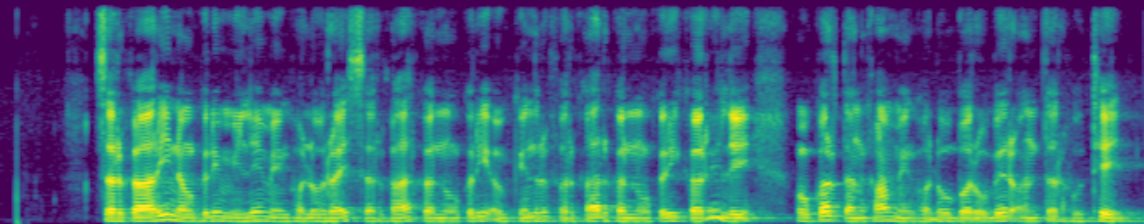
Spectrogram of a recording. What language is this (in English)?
Chhattisgarhi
